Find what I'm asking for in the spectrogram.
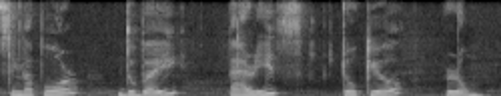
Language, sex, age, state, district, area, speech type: Nepali, female, 18-30, West Bengal, Darjeeling, rural, spontaneous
